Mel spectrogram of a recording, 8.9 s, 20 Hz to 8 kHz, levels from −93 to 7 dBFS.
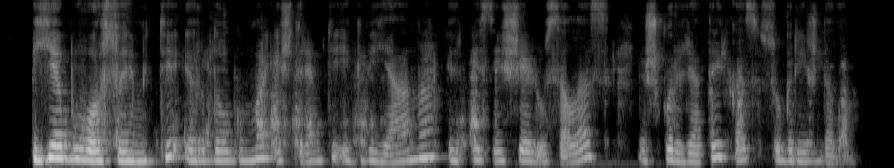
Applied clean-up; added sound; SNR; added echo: neural mask model Resemble Enhance denoiser.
